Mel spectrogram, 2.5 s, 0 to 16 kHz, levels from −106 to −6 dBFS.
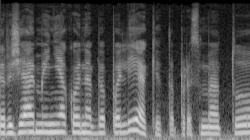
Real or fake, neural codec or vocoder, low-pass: fake; vocoder, 48 kHz, 128 mel bands, Vocos; 14.4 kHz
